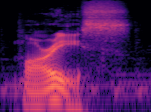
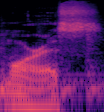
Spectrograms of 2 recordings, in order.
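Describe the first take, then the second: First: The name is said the American way. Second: The name is said the British way. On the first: "in America, and I assume Canada, you pronounce it Maurice" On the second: "British people say it Maurice"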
